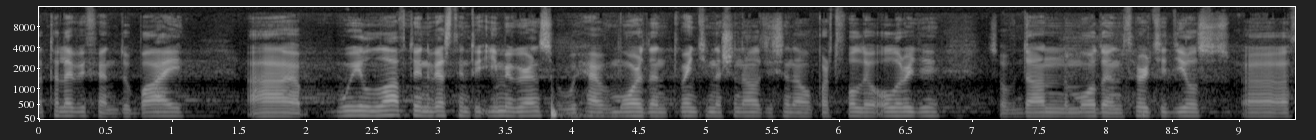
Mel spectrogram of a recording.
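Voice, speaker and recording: A man introducing himself as a fund partner on a panel, brisk and cheerful. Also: medium pitch, smooth. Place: large conference hall stage. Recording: long hall reverb.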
